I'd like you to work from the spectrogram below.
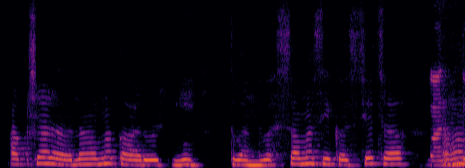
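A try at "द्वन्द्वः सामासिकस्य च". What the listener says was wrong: ద్వంద్వస్సామాసికస్య చ, అక్కడ కూడా మళ్ళీ దీర్ఘమే, ద్వంద్వస్సామాసికస్య చ.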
